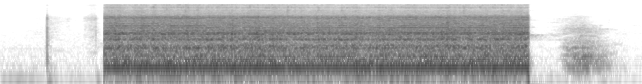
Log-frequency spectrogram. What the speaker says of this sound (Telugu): మిక్సీ గిన్నెలోకి అయితే సగం సగం వేసుకొనేసి పట్టండి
